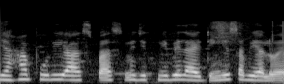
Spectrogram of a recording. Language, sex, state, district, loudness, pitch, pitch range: Hindi, female, Himachal Pradesh, Shimla, -18 LUFS, 210 Hz, 190-220 Hz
